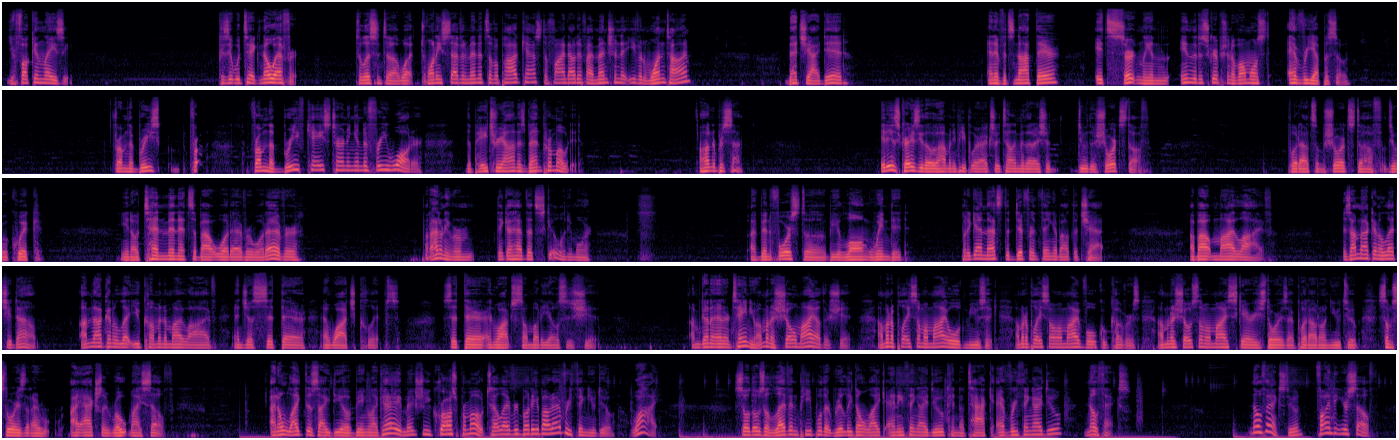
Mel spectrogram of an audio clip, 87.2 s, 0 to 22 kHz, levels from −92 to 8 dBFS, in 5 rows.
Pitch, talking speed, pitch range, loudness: 150 Hz, 175 wpm, 130-170 Hz, -30 LUFS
